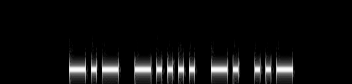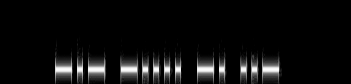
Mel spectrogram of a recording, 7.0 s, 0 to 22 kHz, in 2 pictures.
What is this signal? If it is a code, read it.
Morse code, heard as a keyed tone, about 22 wpm, 700 Hz. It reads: K6NU K6NU
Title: USA Call Signs - 4 Characters - Repeated 2x - 22wpm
